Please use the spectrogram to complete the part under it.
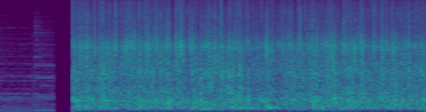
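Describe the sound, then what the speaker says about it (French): Hail pours down on an outdoor film set in northern France, a dense, loud, steady hiss and patter that starts abruptly after a brief moment of near-silence and keeps going without a break. "On a de la grêle maintenant, on part s'abriter entre deux plans."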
